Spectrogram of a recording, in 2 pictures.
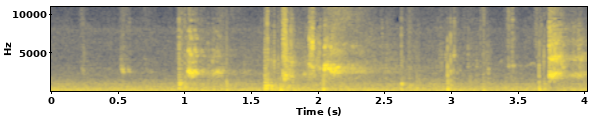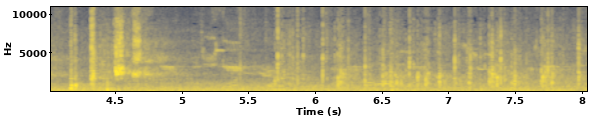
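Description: A tennis ball is struck back and forth with sharp pops of rackets.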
